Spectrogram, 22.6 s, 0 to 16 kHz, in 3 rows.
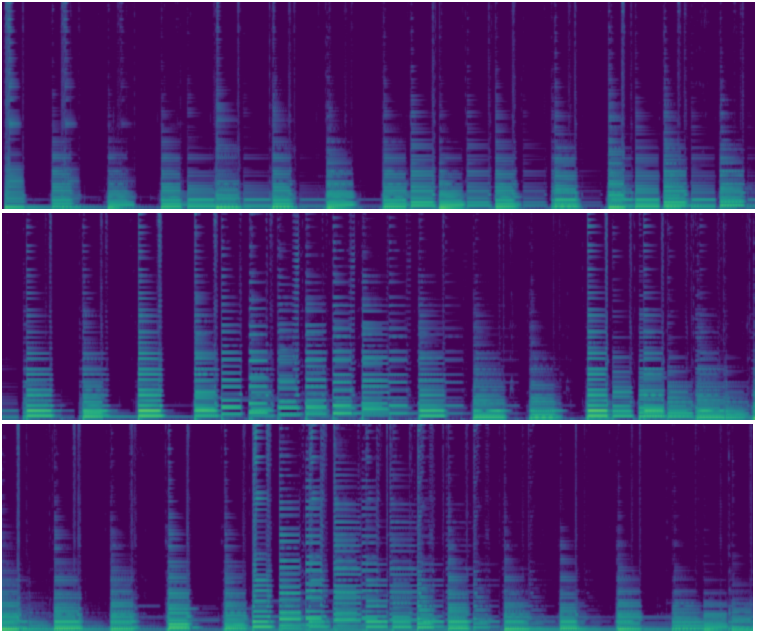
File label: Zoom A3 delay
